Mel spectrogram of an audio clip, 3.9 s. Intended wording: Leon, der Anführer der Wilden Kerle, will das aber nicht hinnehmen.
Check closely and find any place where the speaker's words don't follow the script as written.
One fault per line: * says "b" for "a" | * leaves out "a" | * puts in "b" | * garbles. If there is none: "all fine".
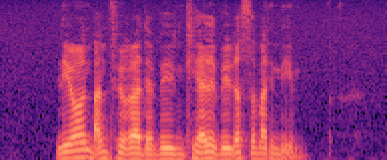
* leaves out "der"
* leaves out "nicht"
